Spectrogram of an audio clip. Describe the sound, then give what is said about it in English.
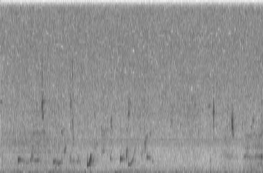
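Water overflowing and dripping from a wet sponge held above a bowl: a quick, irregular patter of small drips and trickles over a soft steady background, with no one speaking. “Now we see the overflow. It couldn't hold it all, could it?”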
